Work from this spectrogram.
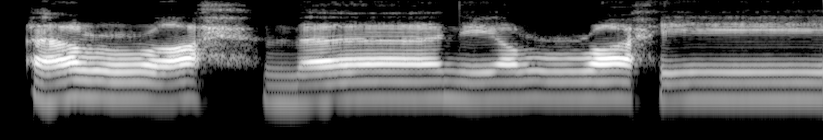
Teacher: Et du coup, on va faire un petit triangle comme ça pour nous dire qu'il faut attention, ne pas prononcer Ra ou La. C'est un R roulé, c'est un Ra.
